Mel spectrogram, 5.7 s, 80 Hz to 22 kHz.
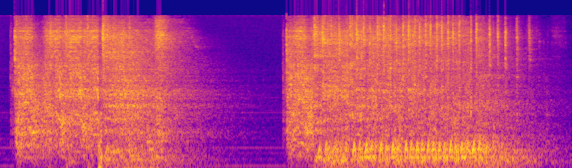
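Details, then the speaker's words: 1995 Harley-Davidson Wide Glide Evo 80 cubic inch V-twin after Total Seal gapless piston ring install, no exhaust fitted: very loud raw bark, crackles on blips, pops and flames on decel; better throttle response than before. "very loud without the exhaust does fire yeah we're going for that you can even see the little pumps of fire coming out of the exhaust"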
